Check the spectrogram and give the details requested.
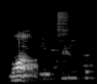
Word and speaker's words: walked: So something very important here for pronunciation is this ed at the end, because it's not correct to say walked, walked, walked. It's going to sound like a T, walked.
